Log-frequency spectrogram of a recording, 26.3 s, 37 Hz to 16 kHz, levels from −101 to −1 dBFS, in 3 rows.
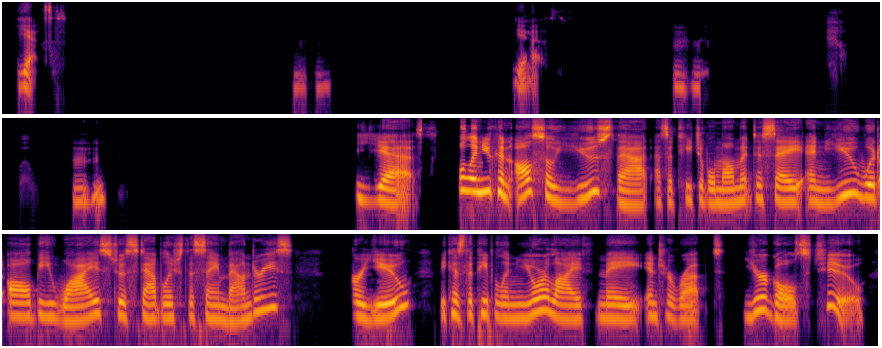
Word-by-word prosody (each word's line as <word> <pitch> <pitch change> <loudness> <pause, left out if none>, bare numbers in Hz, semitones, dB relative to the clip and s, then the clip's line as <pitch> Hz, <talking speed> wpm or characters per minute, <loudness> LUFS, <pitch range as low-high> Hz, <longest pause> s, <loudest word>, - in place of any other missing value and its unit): Yes. - - -10 2.2
Mhm. 160 +1 -31 1.8
Yes. - - -19 1.1
Mhm. 165 0 -24 2.5
Wel 180 - -14
mhm. 210 +1 -14 2.5
Yes, 190 -4 0 0.4
well, 330 -1 +4
and 300 -1 +8
you 310 - +7
can 280 -2 +3
also 285 -5 +7
use 205 - +4
that 155 -3 -1
as 170 -1 -4
a - - -6
teachable 195 -4 -6
moment 170 +4 -3
to 210 - -3
say, 185 -3 +3
"And 180 -3 -3
you 230 +11 -1
would 225 -2 +1
all 195 0 +1
be 190 -1 -6
wise 180 +6 +1
to 210 - -1
establish 180 -1 -2
the 185 - -9
same 170 -3 -1
boundaries 240 - -3 0.6
for 200 -2 0
you 190 - +1 0.3
because 215 -4 -2
the 210 - -4
people 210 -4 -5
in 175 0 -5
your 235 +7 +2
life 170 -4 -2
may 175 -2 -2
interrupt 185 - -5 0.2
your 245 +8 +1
goals - - -1
too, 440 +7 -3
190 Hz, 100 wpm, -23 LUFS, 170-220 Hz, 2.5 s, and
